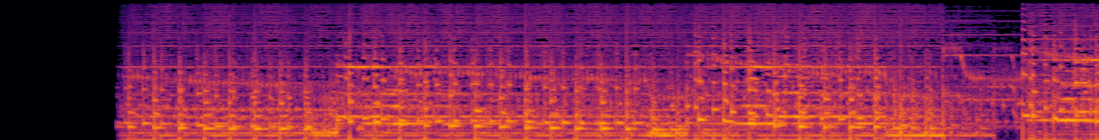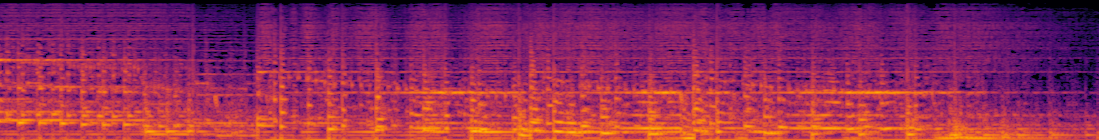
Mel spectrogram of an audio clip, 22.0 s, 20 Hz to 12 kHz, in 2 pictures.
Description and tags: Made in Reaktor 5.
ambient, atmospheric, electronic, idm, techno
